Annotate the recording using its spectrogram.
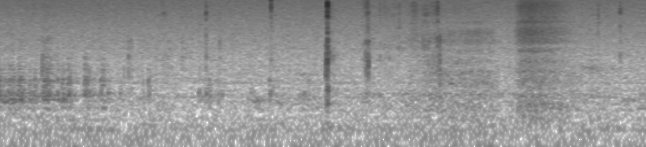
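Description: Near silence with faint small clicks and rustling from fingers handling a small foam tail piece and its tape, with one sharper click about three seconds in.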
